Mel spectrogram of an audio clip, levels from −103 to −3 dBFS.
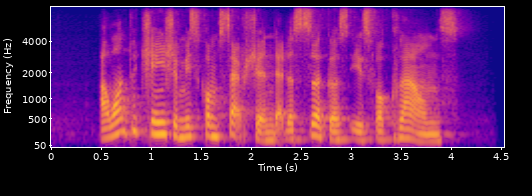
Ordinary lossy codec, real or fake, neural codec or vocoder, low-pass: none; fake; codec, 16 kHz, 8 kbps, FunCodec, trained on Chinese and English, 25 frames a second; none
